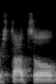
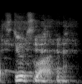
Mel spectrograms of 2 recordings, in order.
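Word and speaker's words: Stützle: like that uh goal prop on student or stutzel or wait i feel like obviously i said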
